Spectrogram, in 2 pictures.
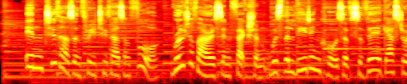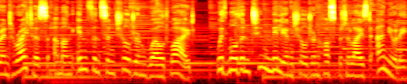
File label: Rotavirus, british voice; Merck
